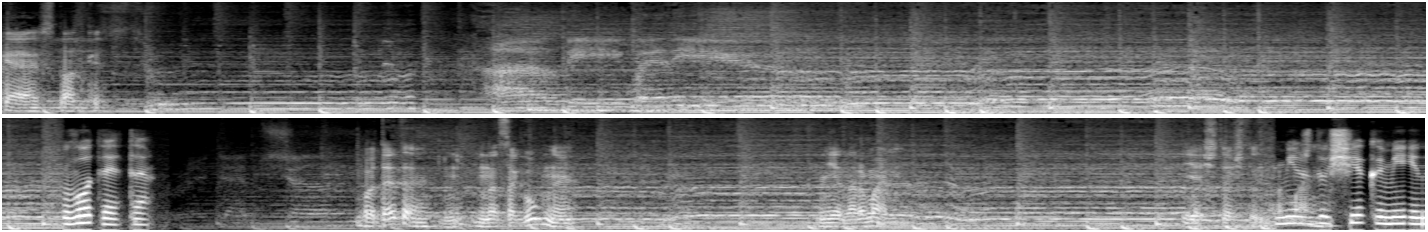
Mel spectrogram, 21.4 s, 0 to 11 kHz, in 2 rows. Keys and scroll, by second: 3.7 b, 4.9 i, 7.5-11.0 typing, 13.8 s, 15.8 ctrl+z, 18.8 d, 20.4 shift+d.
